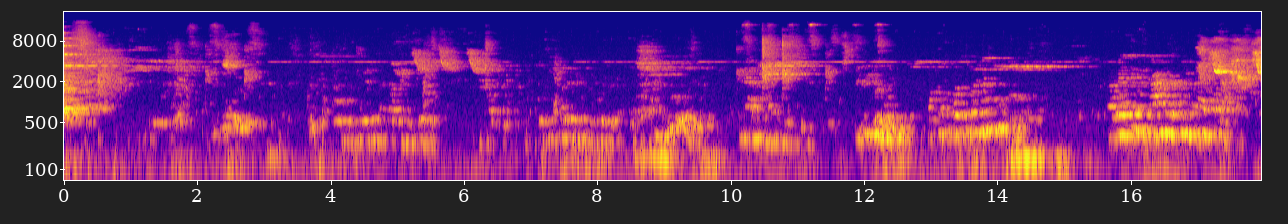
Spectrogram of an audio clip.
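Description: A woman speaks calmly and clearly, as if teaching, close by.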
